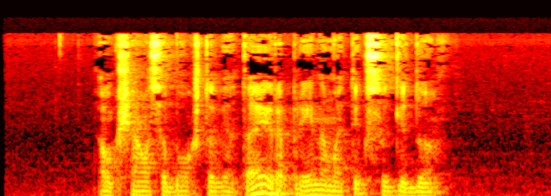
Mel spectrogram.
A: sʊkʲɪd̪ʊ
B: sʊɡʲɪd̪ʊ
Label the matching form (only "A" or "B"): B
